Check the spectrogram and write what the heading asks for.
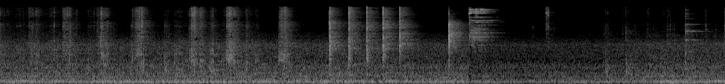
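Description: Metal spoon knocking and scraping against a stainless-steel mesh sieve as semolina and gram flour are pushed through. The strongest knocks come in a run a little past the middle, followed by lighter, quicker ticking as the sieve is worked by hand.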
